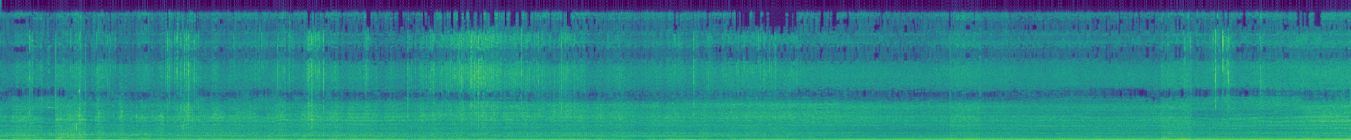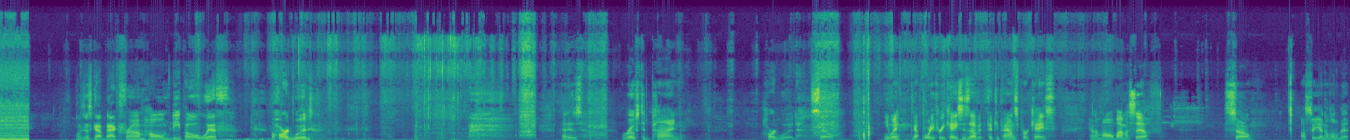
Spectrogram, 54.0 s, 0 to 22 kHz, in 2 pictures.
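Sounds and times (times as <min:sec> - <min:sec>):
vehicle engine droning: 0:00.0 - 0:27.6.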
